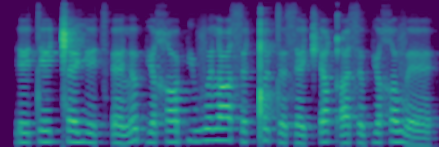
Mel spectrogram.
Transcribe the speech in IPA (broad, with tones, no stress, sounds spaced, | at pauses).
ɾ e˨ t e˧ ǁ ɛ˧ j e˨ t͡sʼ ɛ˨ l ə˦˨ pʲ e˨ χ ɑ˧ pʲ u˧ v ə˦ l ɑ˦ s ə˧ ǃ ə˦ t ə˨ s ɛ˨ t͡ʃʼ ɛ˦ qʼ ɛ˧ s ə˧ pʲ ə˧ χ ə˦ v ɛ˨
